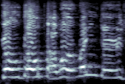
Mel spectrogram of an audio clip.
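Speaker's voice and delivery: loud, high catchphrase call; mock hero battle cry. Little homie charging in, loud mock-heroic cry. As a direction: belt it out like a cartoon rallying cry.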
